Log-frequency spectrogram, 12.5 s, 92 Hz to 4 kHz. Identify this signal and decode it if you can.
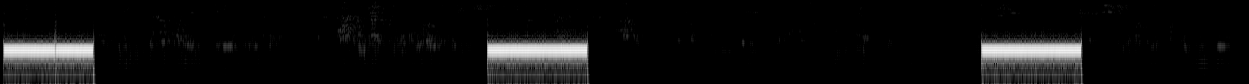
Ringback tone (Europe, 425 Hz), with speech.
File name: out- -2012- - - .186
